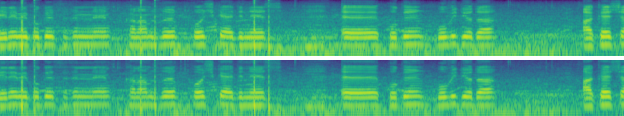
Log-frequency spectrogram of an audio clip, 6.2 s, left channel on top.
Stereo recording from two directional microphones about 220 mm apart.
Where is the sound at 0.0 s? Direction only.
5° right (ahead or behind).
